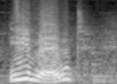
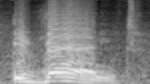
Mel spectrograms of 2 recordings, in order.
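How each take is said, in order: First: The stress is on the first syllable. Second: The stress is on the second syllable. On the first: The speaker calls it wrong. "this is not event" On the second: The speaker calls it right. "it's event"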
